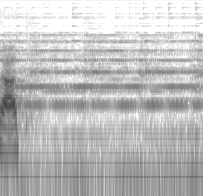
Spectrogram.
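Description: Temple bells ringing, several metallic tones blending into a steady ringing.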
